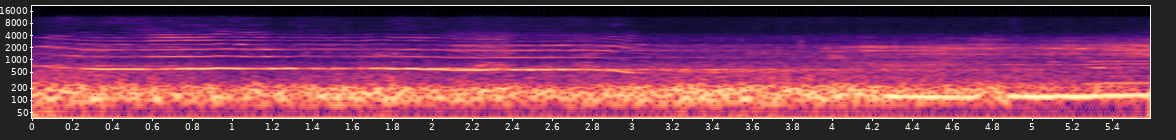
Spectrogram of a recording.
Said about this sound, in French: Ce chant si particulier des baleines à bosse, hein, on dirait presque parfois des chats qui ronronnent.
